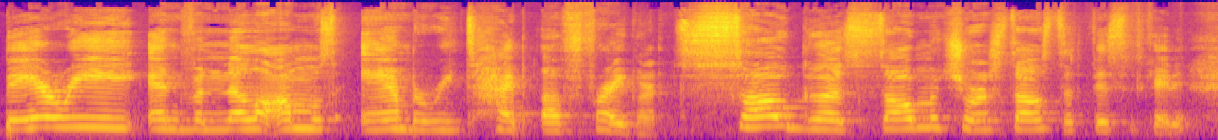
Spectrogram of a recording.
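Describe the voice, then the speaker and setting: Hardly pausing, a woman talks in a high pitch with ordinary pitch variation. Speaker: beauty and fragrance YouTuber. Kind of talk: product review vlog. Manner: casual, conversational; fast.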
